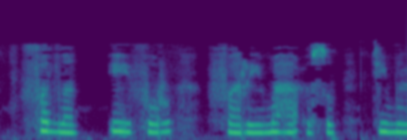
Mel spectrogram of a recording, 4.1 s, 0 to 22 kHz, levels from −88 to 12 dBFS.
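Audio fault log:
Throughout: AAC compression. The speech is dull, with nothing above 6.4 kHz, and sibilants and sustained vowels warble and smear, likely from AAC-LC at a low bitrate near 24 kbps. Unlike a plain low-pass filter, the swirling, fizzy texture shows coarse spectral quantisation.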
